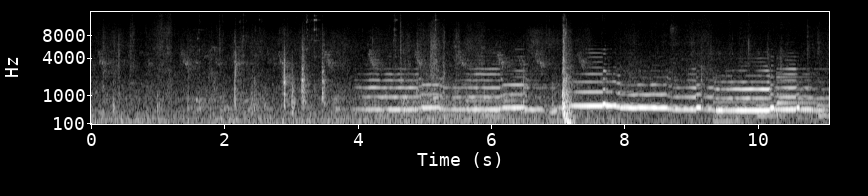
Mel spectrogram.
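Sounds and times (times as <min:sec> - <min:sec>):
footsteps on paving stones: 0:00.0 - 0:03.8, 0:04.5 - 0:06.5, 0:08.1 - 0:11.0
faint outdoor background: 0:00.0 - 0:11.0.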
